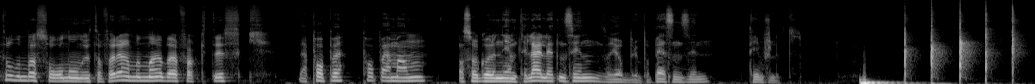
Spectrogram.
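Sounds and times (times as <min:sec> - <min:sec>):
speech: 0:00.0 - 0:08.8
dull low thump: 0:08.6 - 0:09.3
hand claps from co-hosts: 0:09.0 - 0:10.3.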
